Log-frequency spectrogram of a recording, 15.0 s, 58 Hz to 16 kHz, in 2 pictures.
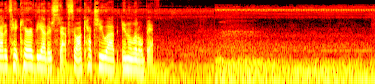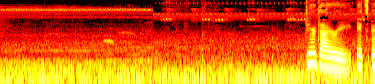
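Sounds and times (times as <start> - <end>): low steady rumble: 0.0 - 11.4
insects chirping: 0.0 - 15.0
insects trilling: 0.0 - 15.0.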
